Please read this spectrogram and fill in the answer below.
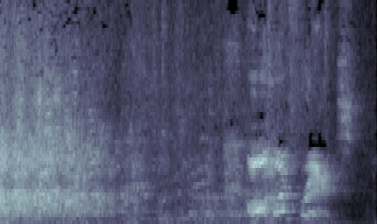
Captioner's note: audience laughing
